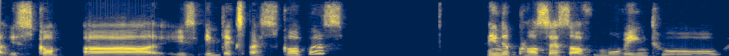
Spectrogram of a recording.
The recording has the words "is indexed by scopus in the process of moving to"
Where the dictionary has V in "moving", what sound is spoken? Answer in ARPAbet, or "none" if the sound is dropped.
V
